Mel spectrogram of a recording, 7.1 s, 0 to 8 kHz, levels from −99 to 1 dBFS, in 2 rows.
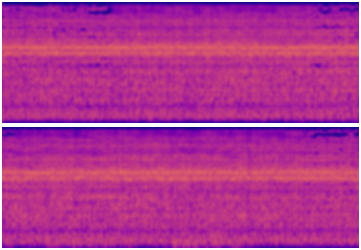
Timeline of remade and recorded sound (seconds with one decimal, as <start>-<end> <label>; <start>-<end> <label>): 0.0-1.1 recorded; 1.1-3.1 remade; 3.1-3.7 recorded; 3.7-6.6 remade; 6.6-7.1 recorded

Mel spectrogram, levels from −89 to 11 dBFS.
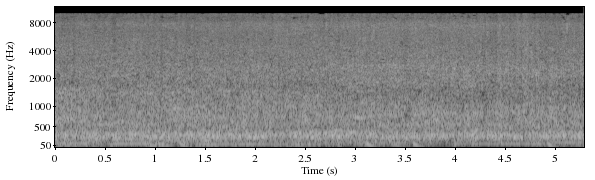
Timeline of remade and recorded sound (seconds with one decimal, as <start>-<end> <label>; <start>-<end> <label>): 0.0-5.3 recorded

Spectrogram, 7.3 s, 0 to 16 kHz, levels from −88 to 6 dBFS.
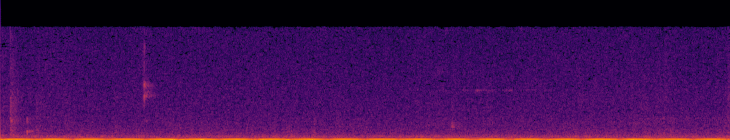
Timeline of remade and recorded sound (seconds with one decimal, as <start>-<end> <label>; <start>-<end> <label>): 0.0-7.3 recorded

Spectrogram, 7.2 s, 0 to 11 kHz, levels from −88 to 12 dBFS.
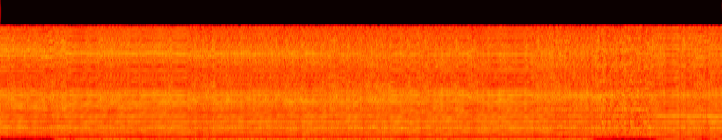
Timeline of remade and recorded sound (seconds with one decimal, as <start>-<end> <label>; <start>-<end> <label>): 0.0-6.0 remade; 6.0-6.5 recorded; 6.5-7.2 remade

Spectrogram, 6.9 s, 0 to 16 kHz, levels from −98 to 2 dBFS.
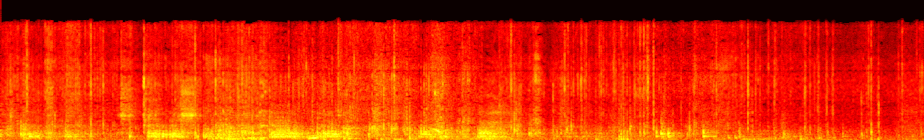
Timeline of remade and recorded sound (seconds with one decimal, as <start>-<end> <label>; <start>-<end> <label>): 0.0-2.1 remade; 2.1-3.6 recorded; 3.6-4.8 remade; 4.8-5.4 recorded; 5.4-6.9 remade

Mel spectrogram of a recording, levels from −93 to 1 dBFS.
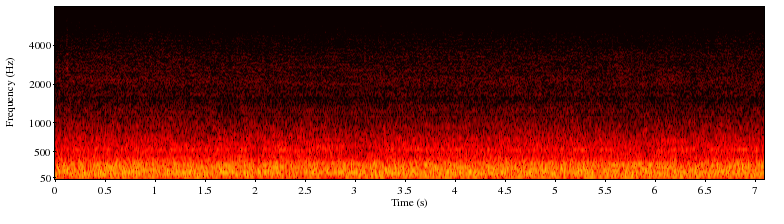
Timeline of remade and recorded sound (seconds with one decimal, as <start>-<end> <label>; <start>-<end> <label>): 0.0-1.7 recorded; 1.7-3.3 remade; 3.3-5.6 recorded; 5.6-6.4 remade; 6.4-7.1 recorded

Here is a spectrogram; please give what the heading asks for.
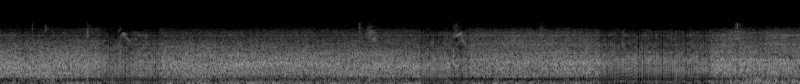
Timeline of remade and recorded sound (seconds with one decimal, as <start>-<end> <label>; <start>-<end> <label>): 0.0-1.0 recorded; 1.0-1.6 remade; 1.6-4.2 recorded; 4.2-4.7 remade; 4.7-6.0 recorded; 6.0-7.1 remade; 7.1-8.0 recorded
